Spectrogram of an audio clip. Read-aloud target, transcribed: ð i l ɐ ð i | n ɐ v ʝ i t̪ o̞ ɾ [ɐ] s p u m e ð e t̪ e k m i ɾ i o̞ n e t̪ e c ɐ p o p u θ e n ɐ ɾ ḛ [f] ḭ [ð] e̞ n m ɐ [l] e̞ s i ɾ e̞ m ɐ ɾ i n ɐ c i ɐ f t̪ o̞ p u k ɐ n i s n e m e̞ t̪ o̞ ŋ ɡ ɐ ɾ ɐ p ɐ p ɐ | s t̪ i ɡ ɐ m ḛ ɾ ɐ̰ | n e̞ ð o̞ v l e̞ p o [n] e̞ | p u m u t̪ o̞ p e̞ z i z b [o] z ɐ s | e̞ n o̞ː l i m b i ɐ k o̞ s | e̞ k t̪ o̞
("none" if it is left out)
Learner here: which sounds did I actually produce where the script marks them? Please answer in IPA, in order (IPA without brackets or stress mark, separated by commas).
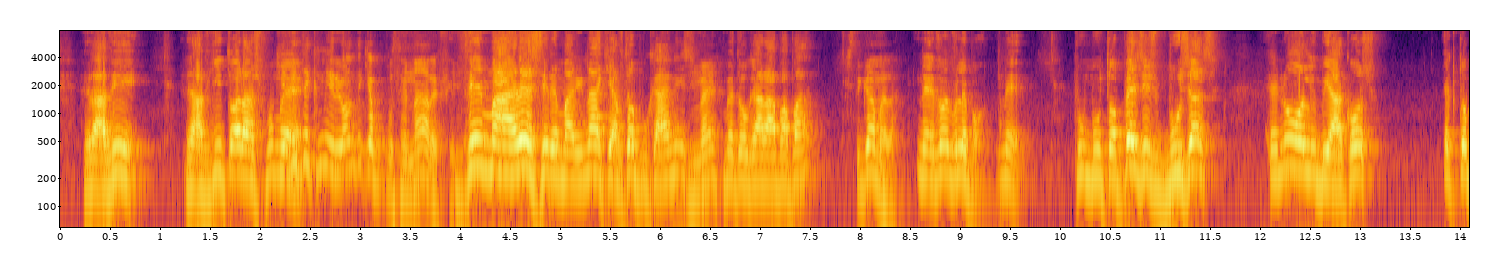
ɐː, f, ð, ɾ, n, u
